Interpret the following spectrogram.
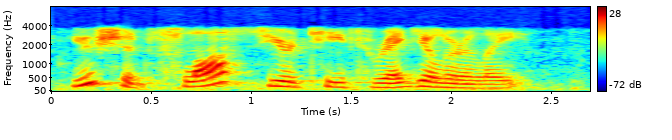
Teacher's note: This is a statement using rising, falling intonation, and you see that the rise in pitch occurs over our prominent element, floss.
